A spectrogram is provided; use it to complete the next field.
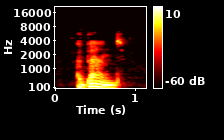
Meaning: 1. To desist in practicing, using, or doing; to renounce 2. To desert; to forsake
- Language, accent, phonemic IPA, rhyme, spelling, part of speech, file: English, Southern England, /əˈbænd/, -ænd, aband, verb, LL-Q1860 (eng)-aband.wav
